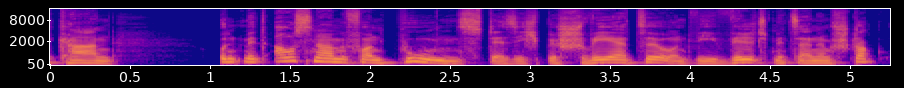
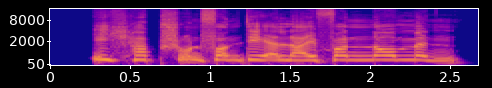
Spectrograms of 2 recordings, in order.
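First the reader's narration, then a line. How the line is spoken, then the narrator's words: Whimpering official. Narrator (German): wimmerte der Quästor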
